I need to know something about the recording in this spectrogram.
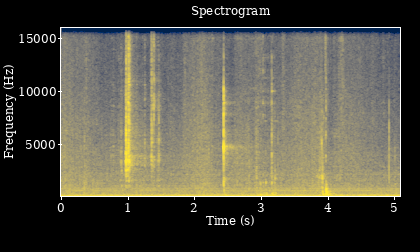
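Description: A metal A/C line fitting clicks under a hand.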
